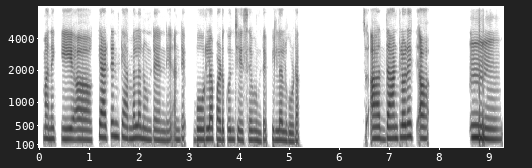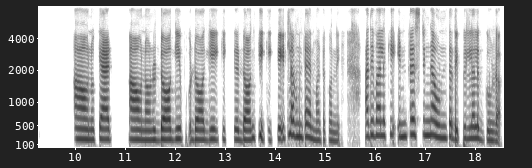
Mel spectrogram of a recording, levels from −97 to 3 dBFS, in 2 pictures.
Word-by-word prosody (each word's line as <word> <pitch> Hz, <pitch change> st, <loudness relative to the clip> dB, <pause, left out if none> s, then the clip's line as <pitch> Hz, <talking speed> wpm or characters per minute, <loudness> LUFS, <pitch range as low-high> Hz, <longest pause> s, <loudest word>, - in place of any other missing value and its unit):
మనకి 225 Hz, -1 st, -2 dB, 0.3 s
ఆహ్, 210 Hz, -1 st, 0 dB, 0.2 s
cat 255 Hz, +1 st, +2 dB
and 275 Hz, -1 st, -2 dB
camel 240 Hz, 0 st, 0 dB
అని 230 Hz, -, -1 dB
ఉంటాయండి. 200 Hz, -2 st, -5 dB
అంటే 210 Hz, +3 st, -6 dB, 0.3 s
బోర్లా 215 Hz, +1 st, +2 dB
పడుకొని 205 Hz, 0 st, -2 dB
చేసేవి 200 Hz, +1 st, -3 dB
ఉంటాయి. 190 Hz, +2 st, -6 dB
పిల్లలు 200 Hz, -2 st, -1 dB
కూడ. 175 Hz, +1 st, -3 dB, 1.6 s
ఆ! -, -, +5 dB, 0.3 s
దాంట్లోనే 255 Hz, +3 st, +4 dB, 0.2 s
ఆహ్ 235 Hz, 0 st, -1 dB, 0.9 s
హ్మ్. 240 Hz, -4 st, +5 dB, 0.9 s
అవును. 215 Hz, -1 st, +4 dB
క్యాట్ 215 Hz, -1 st, +5 dB, 0.4 s
అవునవును. 205 Hz, -1 st, +2 dB
Doggy 215 Hz, 0 st, +4 dB, 0.3 s
doggy 205 Hz, 0 st, +1 dB
kick, 215 Hz, 0 st, -9 dB, 0.2 s
donkey 225 Hz, +8 st, +2 dB
kick 200 Hz, +3 st, -7 dB
ఇట్లా 305 Hz, +6 st, +1 dB
ఉంటాయనమాట 250 Hz, -8 st, -1 dB
కొన్ని. 180 Hz, -2 st, -6 dB, 0.6 s
అది 300 Hz, +2 st, -1 dB
వాళ్ళకి 295 Hz, +1 st, -1 dB, 0.2 s
ఇంట్రెస్టింగ్‍గా 300 Hz, +2 st, +1 dB
ఉంటది 250 Hz, -2 st, 0 dB
పిల్లలకి 235 Hz, -3 st, 0 dB
కూడ. 190 Hz, -1 st, -2 dB
220 Hz, 115 wpm, -22 LUFS, 205-250 Hz, 1.6 s, ఆ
